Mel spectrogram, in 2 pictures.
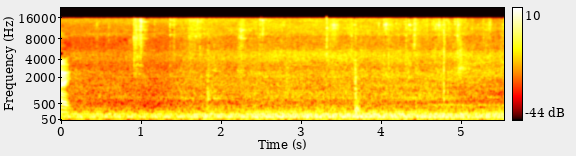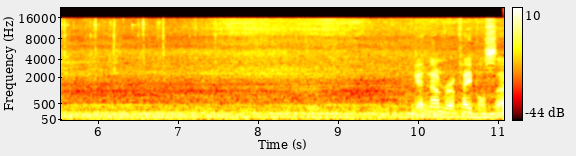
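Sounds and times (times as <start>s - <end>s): car engine and road rumble: 0.0s - 11.0s
faint light clinks: 0.8s - 7.1s.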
